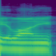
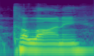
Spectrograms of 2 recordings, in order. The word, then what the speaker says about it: Kehlani: Anyway, but yeah, shouts out to Kaani. Uh Khalani, sorry that's how you say her name. I apologize. I was saying it wrong.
